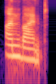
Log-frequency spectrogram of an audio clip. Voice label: "unbind", Indian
